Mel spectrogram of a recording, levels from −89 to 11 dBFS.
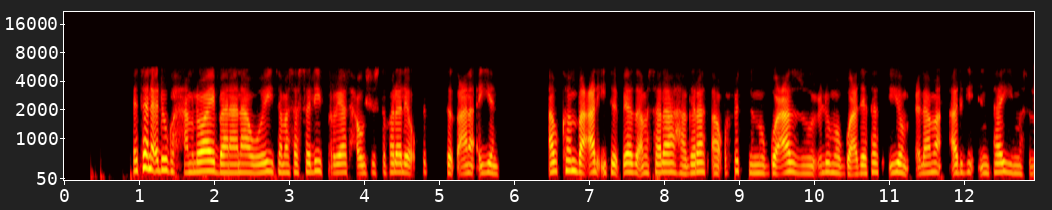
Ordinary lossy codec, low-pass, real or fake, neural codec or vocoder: Opus, 24 kbps; 5.4 kHz; real; none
